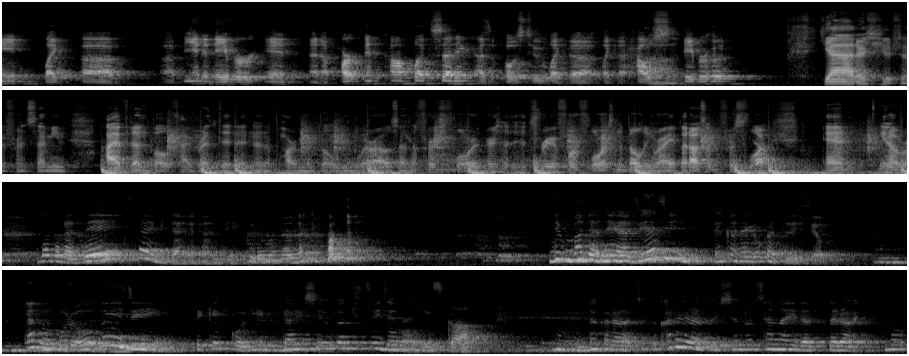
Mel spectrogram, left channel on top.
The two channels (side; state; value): both; different; correlation 0.00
